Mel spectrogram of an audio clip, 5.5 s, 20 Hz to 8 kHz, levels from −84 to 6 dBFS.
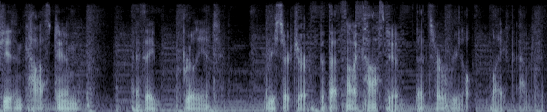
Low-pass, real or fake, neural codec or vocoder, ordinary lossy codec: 7.2 kHz; real; none; Opus, 16 kbps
